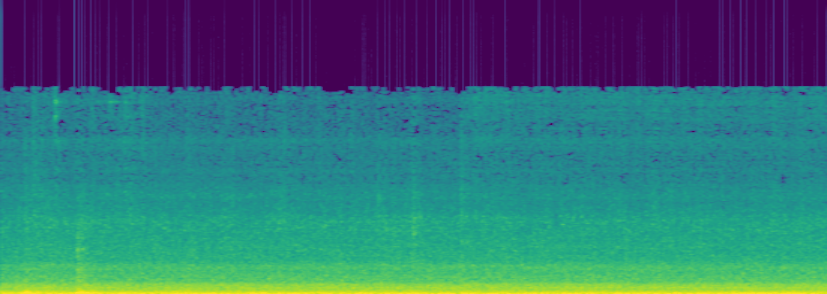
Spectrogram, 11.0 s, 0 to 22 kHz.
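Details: 1954 GMC COE truck with a GM 4.3 L Vortec engine, idling after the spark plug gap was changed: low, smooth rumble with no spitting or stumbling, a clean idle, unlike the day before, when it needed throttle feathering to stay running. Normal idle.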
